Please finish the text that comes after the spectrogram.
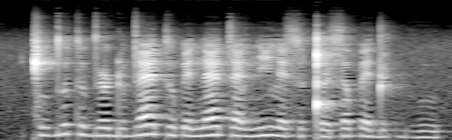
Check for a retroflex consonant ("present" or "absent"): present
